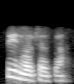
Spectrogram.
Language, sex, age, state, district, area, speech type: Marathi, female, 45-60, Maharashtra, Nanded, urban, conversation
